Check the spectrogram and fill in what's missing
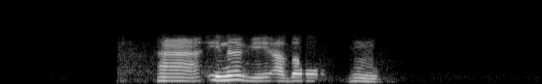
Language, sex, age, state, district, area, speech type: Santali, male, 45-60, West Bengal, Birbhum, rural, conversation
